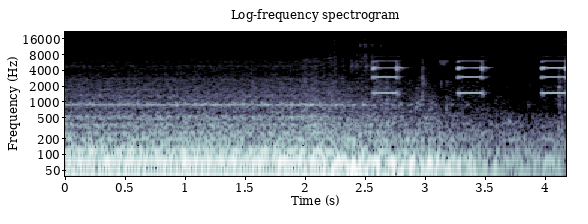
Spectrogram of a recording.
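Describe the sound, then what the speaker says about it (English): School bus child check reminder alarm sounds after the bus is switched off, a series of short electronic beeps in quick bursts over a steady low idle rumble that drops away near the end. "That beeping sound is now your No Child Left Behind."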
